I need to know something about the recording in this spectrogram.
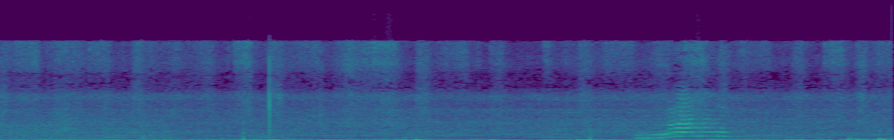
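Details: Pet domestic cat, indoors, while its owner tries to get it to watch bird videos: one drawn-out meow near the end, rising then falling, over steady low rumbling background noise with faint clicks.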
